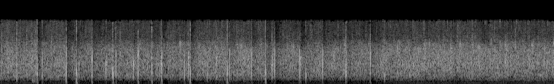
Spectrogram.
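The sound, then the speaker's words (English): Audience applause greets a panel of introduced reporters from local radio, newspaper and TV, a steady, dense clapping that holds at an even level throughout, with no voices. “If you would give them a hand, I'd appreciate it.”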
